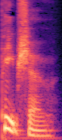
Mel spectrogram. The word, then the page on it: peepshow: British English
